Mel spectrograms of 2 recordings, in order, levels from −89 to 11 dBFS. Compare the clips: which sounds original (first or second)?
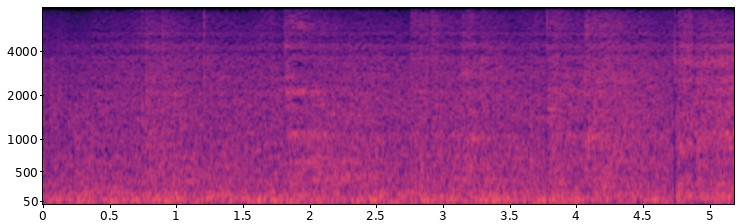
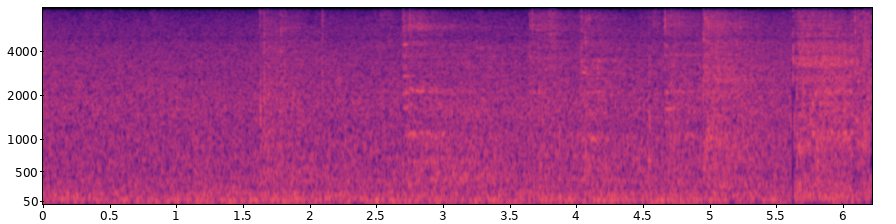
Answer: second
